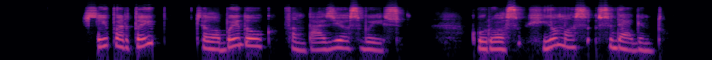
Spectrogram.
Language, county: Lithuanian, Tauragė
